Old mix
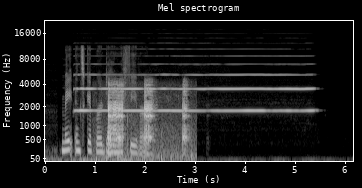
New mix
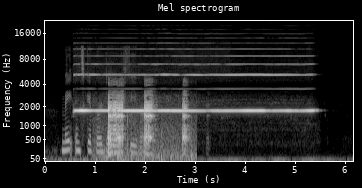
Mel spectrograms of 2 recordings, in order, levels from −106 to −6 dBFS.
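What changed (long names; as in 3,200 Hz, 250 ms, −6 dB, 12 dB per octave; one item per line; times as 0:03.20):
speech −8.5 dB
first sound +11.0 dB
master: add Butterworth band-reject 3,600 Hz, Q 1.8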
